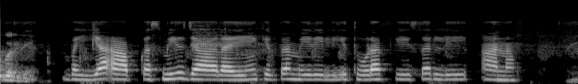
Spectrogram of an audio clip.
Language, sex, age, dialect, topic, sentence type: Hindi, female, 18-24, Kanauji Braj Bhasha, agriculture, statement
